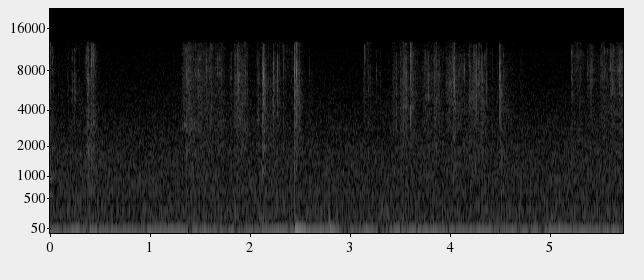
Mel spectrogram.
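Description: Fingertips rake and push a small pile of loose, painted metal brad paper fasteners with decorative heads across a bamboo mat. The pieces clink and rattle together in soft, bright, high-pitched ticks, with a few sharper clicks standing out against a quiet, steady hiss.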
